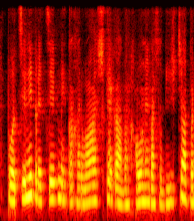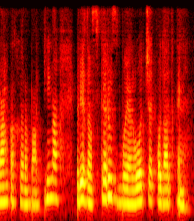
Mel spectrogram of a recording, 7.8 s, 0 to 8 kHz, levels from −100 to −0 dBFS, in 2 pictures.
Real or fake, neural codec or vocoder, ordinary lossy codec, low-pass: fake; codec, 16 kHz in and 24 kHz out, 0.6 kbps, FireRedTTS-2 codec; none; 7.2 kHz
